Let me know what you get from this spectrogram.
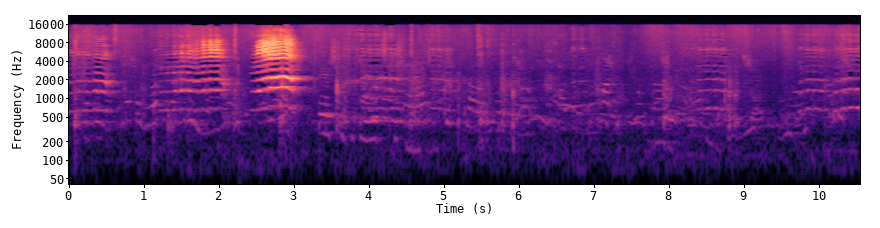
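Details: Newborn black goat kid, a few hours old, drinks milk while its mother eats the placenta, a brown kid born earlier nearby, Zoo Zürich, Switzerland, 30 March 2012; one loud harsh bleat near the middle amid constant human chatter.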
